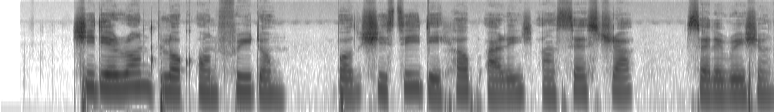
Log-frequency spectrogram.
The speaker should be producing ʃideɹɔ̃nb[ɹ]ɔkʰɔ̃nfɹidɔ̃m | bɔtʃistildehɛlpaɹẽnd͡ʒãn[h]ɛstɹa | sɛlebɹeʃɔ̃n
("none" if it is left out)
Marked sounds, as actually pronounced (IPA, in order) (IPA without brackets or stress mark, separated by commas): l, s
